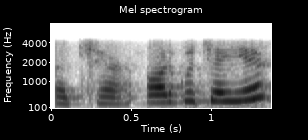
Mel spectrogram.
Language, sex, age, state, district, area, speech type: Hindi, female, 18-30, Bihar, Muzaffarpur, urban, conversation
